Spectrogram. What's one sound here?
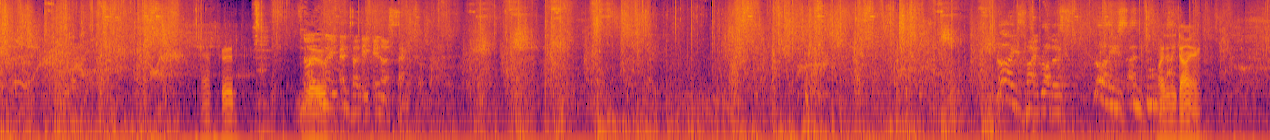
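Magic spells crackle and burst in a fast fight.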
